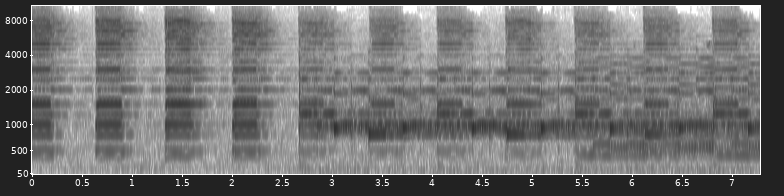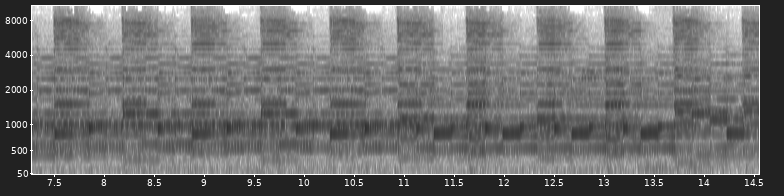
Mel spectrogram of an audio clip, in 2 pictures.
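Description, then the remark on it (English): Music played by a keyboard player mimicking a car alarm: choppy, honking bursts of repeated notes open the piece, then sustained chords swell beneath a steady, fast pulsing rhythm. Loud, with no talking. “this is a keyboard player, …, and he made the car alarm”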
